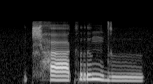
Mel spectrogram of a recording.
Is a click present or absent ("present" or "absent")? absent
